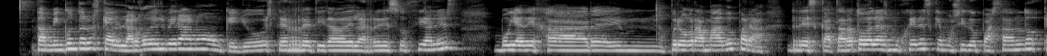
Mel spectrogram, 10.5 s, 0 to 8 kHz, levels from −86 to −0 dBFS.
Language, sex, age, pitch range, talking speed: Spanish, female, 20-39, 205-250 Hz, 185 wpm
